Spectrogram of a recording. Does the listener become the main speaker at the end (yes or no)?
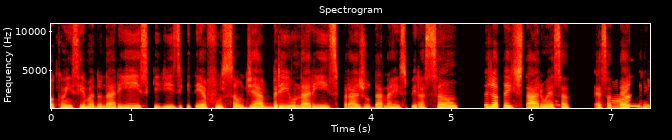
yes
